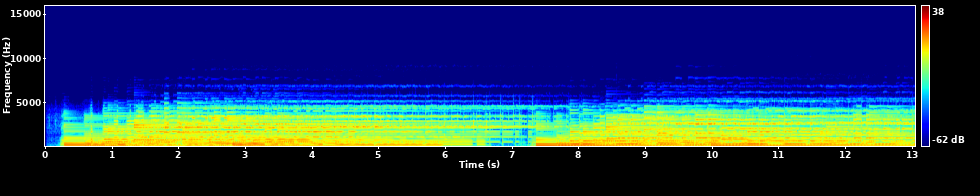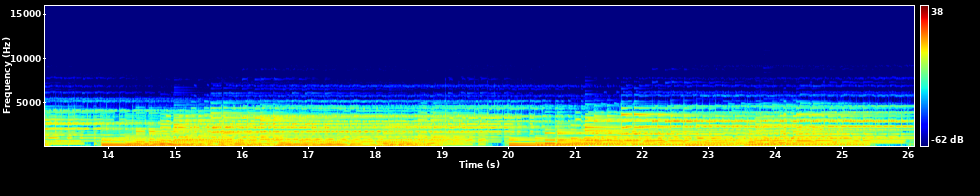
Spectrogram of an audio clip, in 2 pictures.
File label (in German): Pigtronix Echolution 3 Jump Modus Mod 12 Uhr; 24 dots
